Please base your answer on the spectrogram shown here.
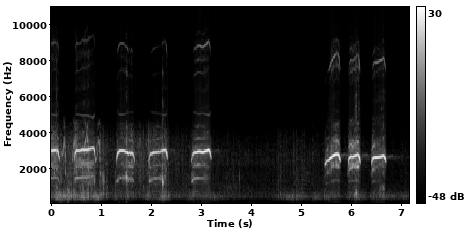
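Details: Osprey at an Estonian nest during a fish delivery, 13 July 2013, 17:58: several drawn-out whistles, a quiet pause, then three quick, sharp chirps, over faint background rumble.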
